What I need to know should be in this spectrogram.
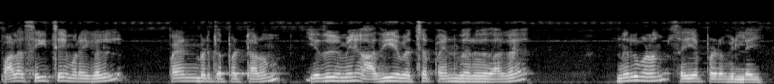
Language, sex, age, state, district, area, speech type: Tamil, male, 18-30, Tamil Nadu, Madurai, rural, read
